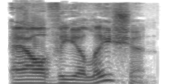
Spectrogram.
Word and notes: alveolation: British English

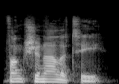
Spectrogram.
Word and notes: functionality: British English

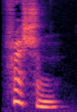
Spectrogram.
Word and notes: freshen: British English

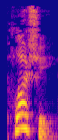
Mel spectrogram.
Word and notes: plushy: British English

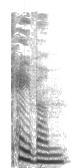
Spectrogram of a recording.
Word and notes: cavum: American English

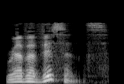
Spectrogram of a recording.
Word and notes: reviviscence: British English

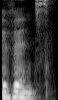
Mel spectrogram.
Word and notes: evince: American English

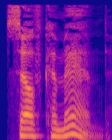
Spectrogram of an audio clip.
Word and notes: self-command: British English

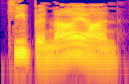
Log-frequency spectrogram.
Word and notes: keep an eye on: British English

